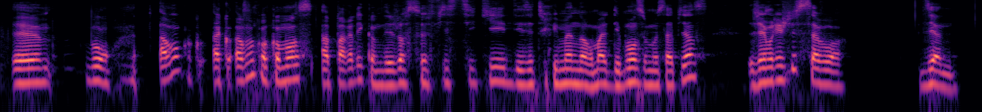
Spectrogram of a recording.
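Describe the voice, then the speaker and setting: A man with a fairly high pitch talks at a moderate pace, his intonation fairly even. Long, frequent pauses break up his speech, and the sound is dry and close with no echo. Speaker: religious debater in a live debate. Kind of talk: heated debate. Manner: halting.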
